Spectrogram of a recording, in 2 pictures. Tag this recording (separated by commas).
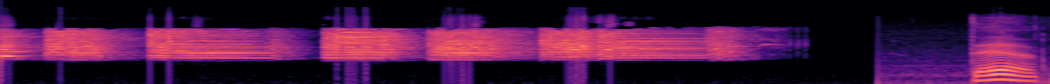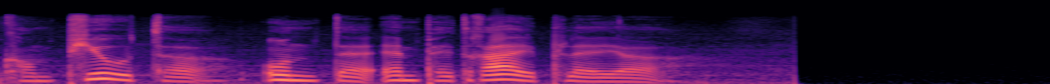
Speech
